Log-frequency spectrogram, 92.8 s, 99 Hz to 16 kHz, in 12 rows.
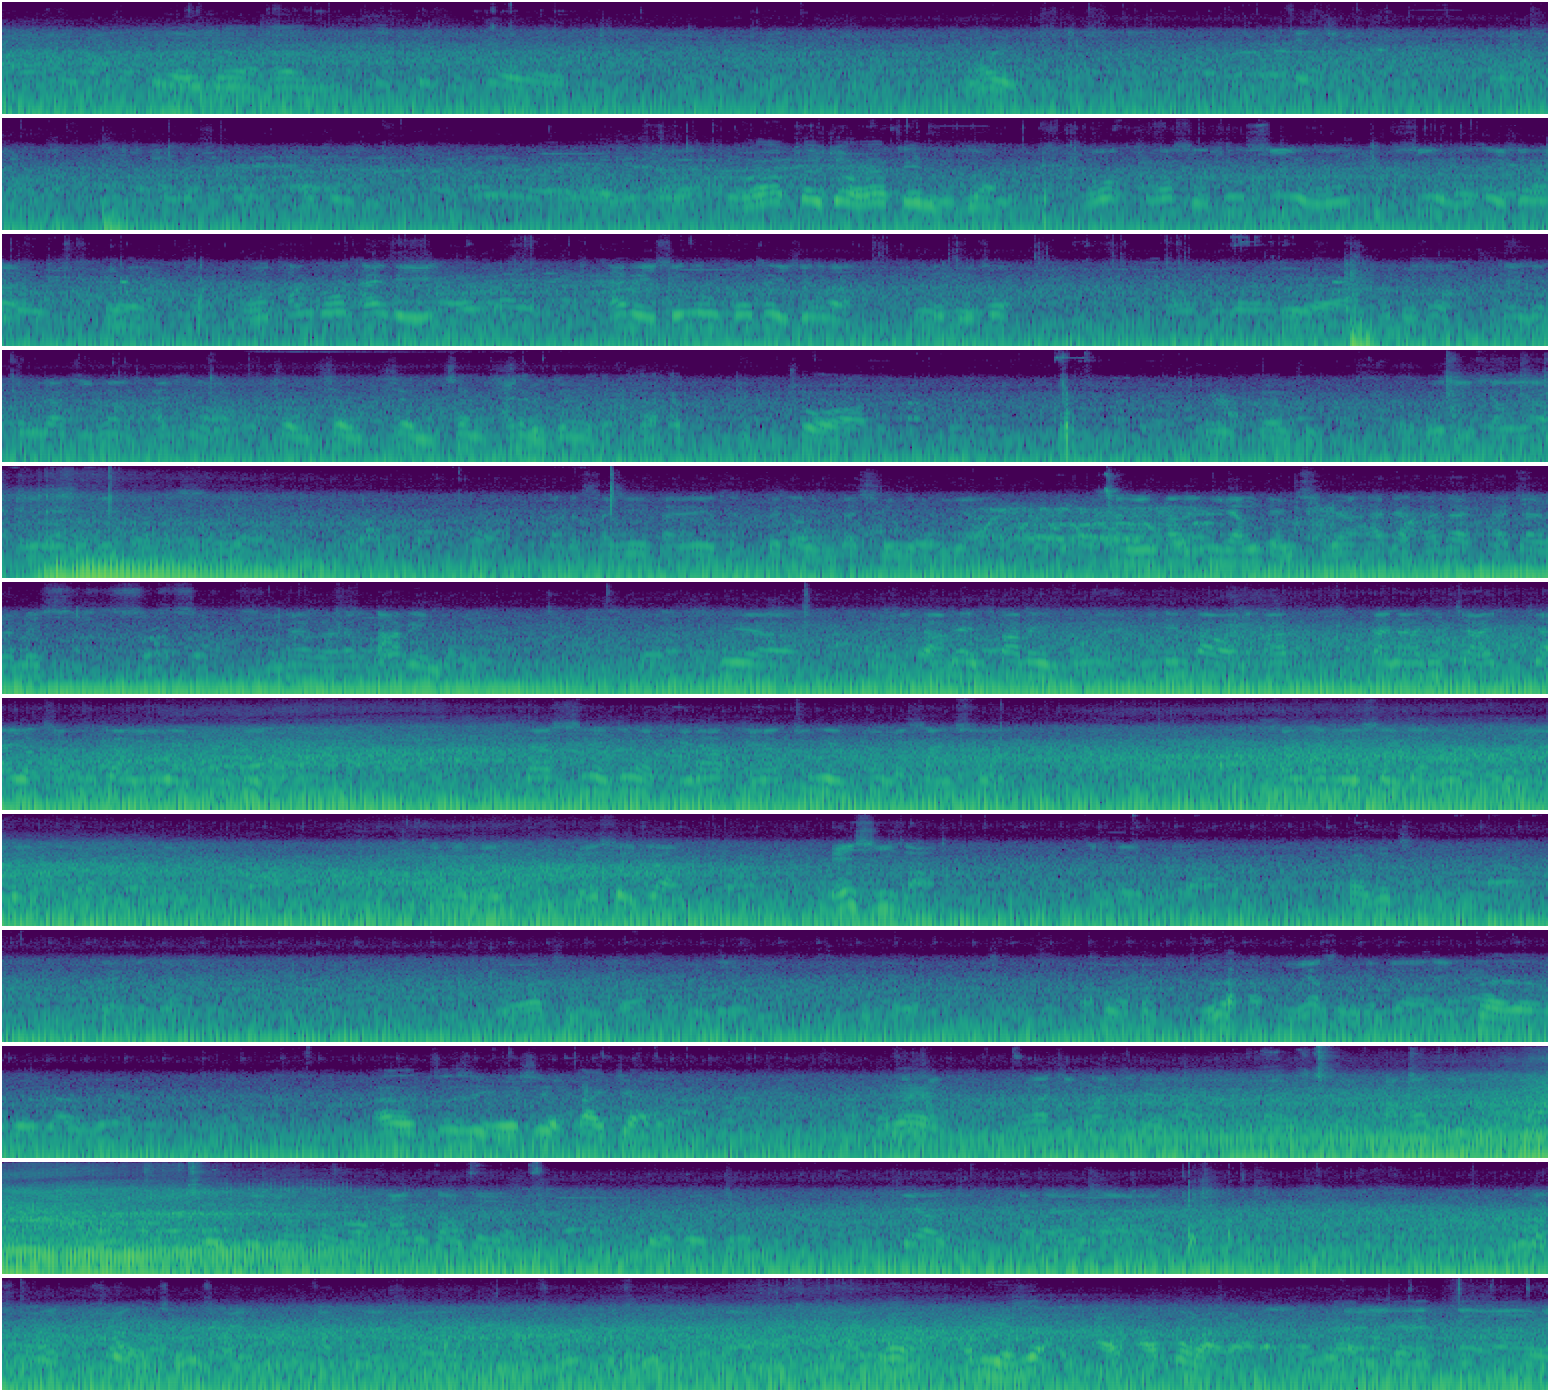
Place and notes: {"title": "中華北路, Qingshui Dist., Taichung City - In front of the convenience store", "date": "2017-10-09 20:59:00", "description": "The police patrolled the convenience store, Traffic sound, Dog sound, Binaural recordings, Sony PCM D100+ Soundman OKM II", "latitude": "24.30", "longitude": "120.60", "altitude": "49", "timezone": "Asia/Taipei"}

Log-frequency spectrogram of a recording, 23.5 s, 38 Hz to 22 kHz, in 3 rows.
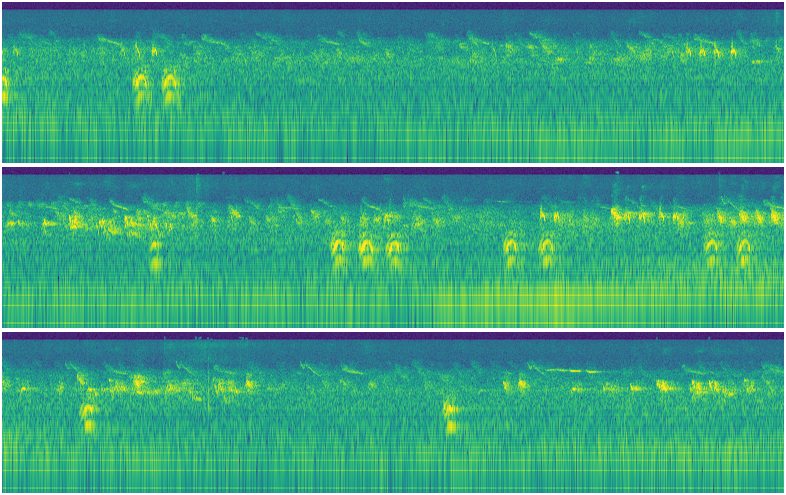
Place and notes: {"title": "硫磺谷遊憩區, Taipei City - Bird and Dog", "date": "2012-11-09 06:23:00", "latitude": "25.14", "longitude": "121.52", "altitude": "143", "timezone": "Asia/Taipei"}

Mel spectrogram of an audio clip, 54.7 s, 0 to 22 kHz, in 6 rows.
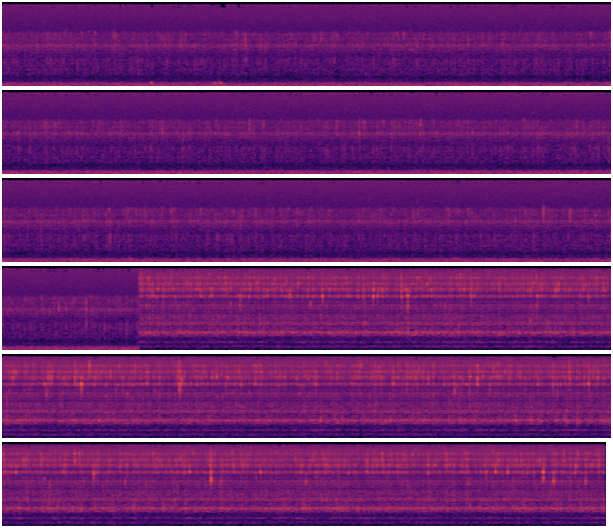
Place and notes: {"title": "Grand Glaize Creek, Valley Park, Missouri, USA - Drainage Pipe", "date": "2020-12-20 14:56:00", "description": "Drainage Pipe Study. Large steel drainage pipe running through the embankment of Grand Glaize Creek. A rivulet of water is emptying out of pipe and falling about 2 feet onto a creek bed of rocks and leaves. 0-30: narrow MS stereo recording. 30-1:00: narrow MS stereo and hydrophone in pipe. 1:00-1:30: hydrophone alone. 1:30-2:00 stereo contact mics attached to pipe on either side of rivulet", "latitude": "38.56", "longitude": "-90.46", "altitude": "120", "timezone": "America/Chicago"}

